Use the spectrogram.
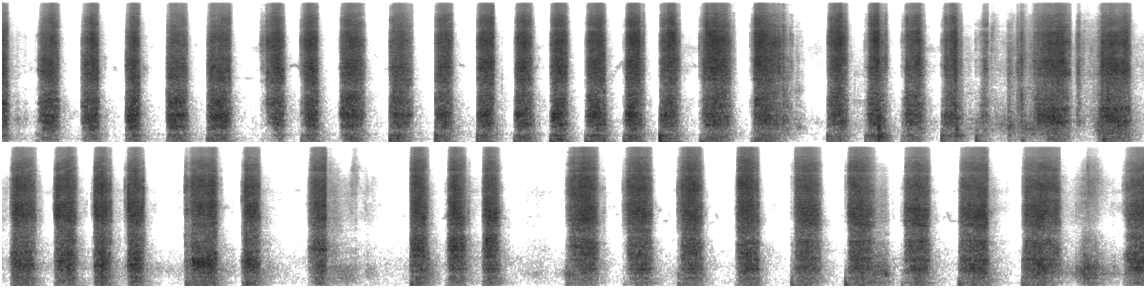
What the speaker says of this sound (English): I believe it's a welding brush from Harbor Freight.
